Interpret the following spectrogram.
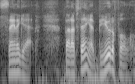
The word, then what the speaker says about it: Saint Agatha: night in saint agatt if you look at how they spell that it looks like saint agatha and some probably do pronounce it that way but up here in aroostook county it's sanigate but i'm staying at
